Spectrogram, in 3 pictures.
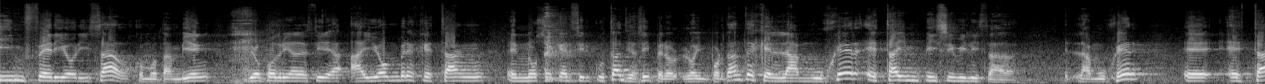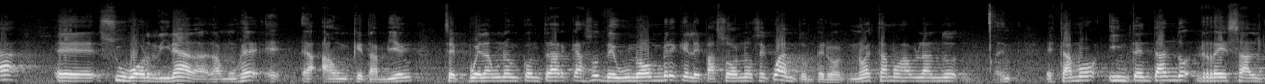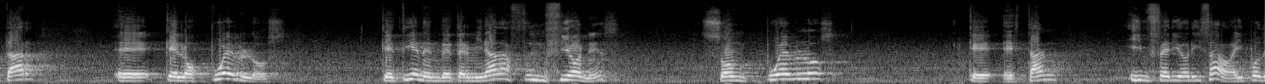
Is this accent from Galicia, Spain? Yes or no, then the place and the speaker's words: no; Andalusia, Spain; Esa nuestra liberación es una liberación como trabajadores, también como andaluces y también como mujeres.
